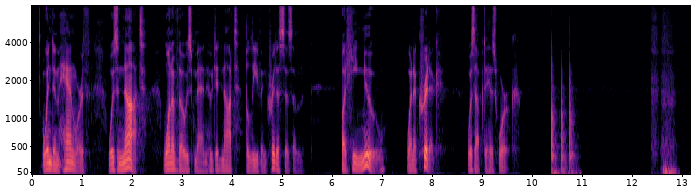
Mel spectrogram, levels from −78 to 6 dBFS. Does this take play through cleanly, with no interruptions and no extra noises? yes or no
no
